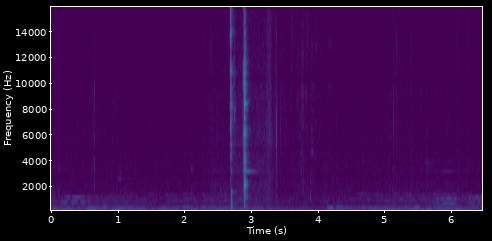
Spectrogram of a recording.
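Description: Faint background music of steady held tones. About three seconds in come two sharp clinks a fifth of a second apart, the loudest sounds heard.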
